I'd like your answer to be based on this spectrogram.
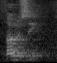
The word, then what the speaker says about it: Fauzi: So this was my first auditor, and his name is Fozi, F-A-U-Z-I. And I know that like, like me, you probably thought you would pronounce that Fauzi, but that's not correct. He, he made sure to correct me as soon as I met him. It's Fozi.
